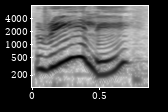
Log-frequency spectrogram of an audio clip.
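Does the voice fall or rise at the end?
fall. The voice falls at the end. It is a statement. "in a statement"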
